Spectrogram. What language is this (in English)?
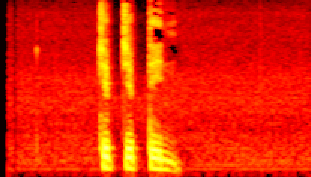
Min Nan Chinese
